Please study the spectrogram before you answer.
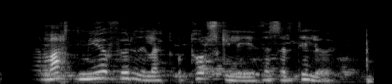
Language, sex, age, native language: Icelandic, female, 12, Icelandic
